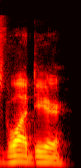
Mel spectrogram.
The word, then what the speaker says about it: voir dire: I don't even know how to pronounce that. Voir dire. Clown world. It's voir dire.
